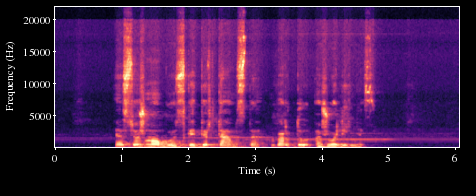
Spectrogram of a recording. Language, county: Lithuanian, Utena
